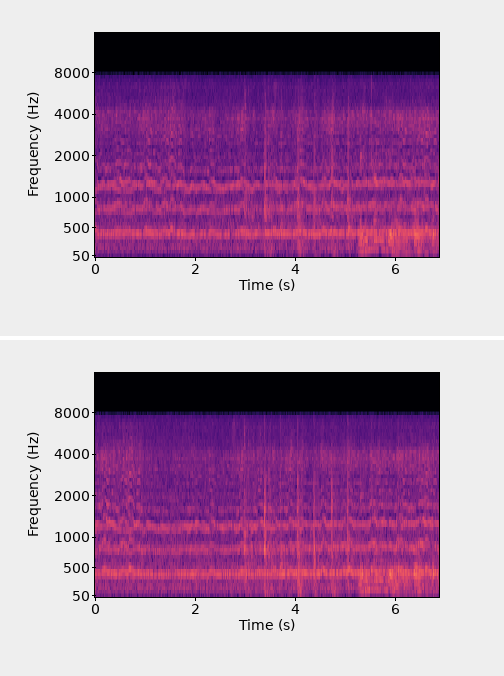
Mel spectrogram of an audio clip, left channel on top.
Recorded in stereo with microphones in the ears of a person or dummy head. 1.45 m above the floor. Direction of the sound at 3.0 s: 20° right (ahead or behind).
